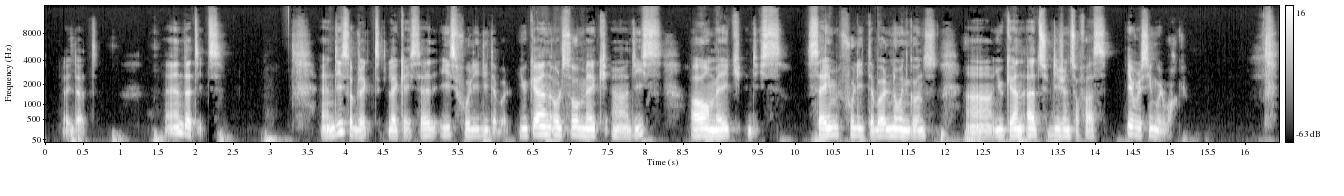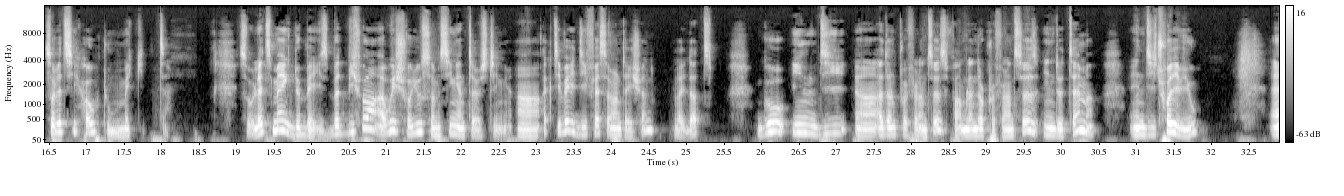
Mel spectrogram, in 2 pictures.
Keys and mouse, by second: 3.1-6.1 middle drag, 6.6 click, 7.1 click, 7.8 click, 9.7 click, 12.1-16.0 ctrl+shift+middle drag, 16.6-18.4 middle drag, 18.9-21.6 middle drag, 21.6-24.6 drag.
